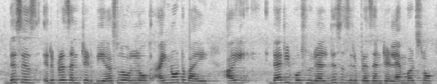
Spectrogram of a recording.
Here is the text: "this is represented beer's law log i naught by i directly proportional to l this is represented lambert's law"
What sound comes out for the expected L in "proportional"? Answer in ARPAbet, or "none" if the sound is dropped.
N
